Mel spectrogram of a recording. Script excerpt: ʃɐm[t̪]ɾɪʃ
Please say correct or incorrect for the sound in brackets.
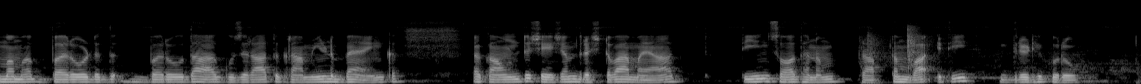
incorrect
